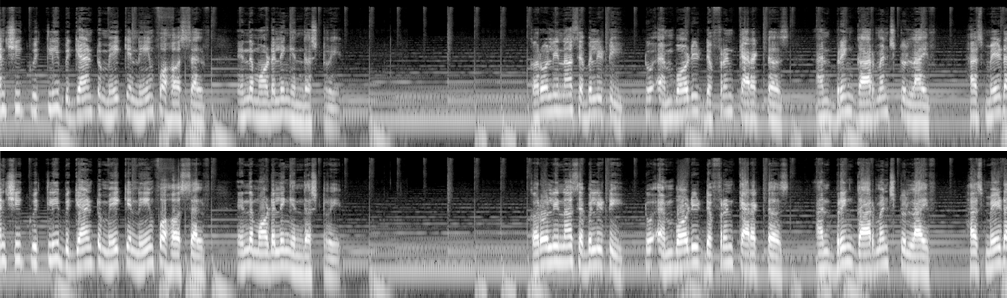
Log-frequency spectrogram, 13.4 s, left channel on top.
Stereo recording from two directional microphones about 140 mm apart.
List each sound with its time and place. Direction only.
0.1 s speech: 45° right (ahead or behind)
7.1 s speech: 50° right (ahead or behind)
